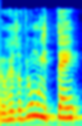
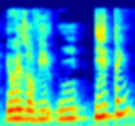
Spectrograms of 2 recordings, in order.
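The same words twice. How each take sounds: First: "item" wrongly stressed on its final syllable, i-TEM; stress on last syllable. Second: "item" stressed on its first syllable, drawn out slowly. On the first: Teacher offering students the wrong option, "item" stressed on TEM. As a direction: shift the weight of "item" onto TEM. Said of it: "Bom, eu falo". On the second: Teacher testing the tonic syllable aloud, "item" stressed on the I. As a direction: lean on the I of "item", slow and loud enough to compare. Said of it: "Qual é a sílaba tônica?". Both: Shown as a demonstration.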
